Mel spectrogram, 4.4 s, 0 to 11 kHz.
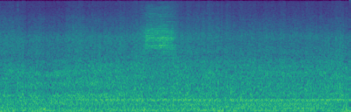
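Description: Engine and tyre noise heard inside the cabin of a C6 Corvette Z06 cruising at a steady speed, its 7.0-litre LS7 V8 giving a steady drone under the road rumble.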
